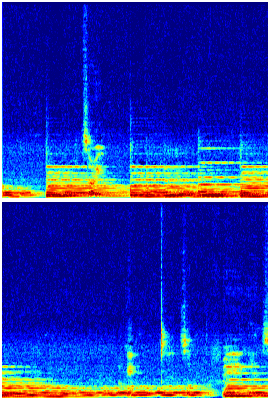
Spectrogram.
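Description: An electronic keyboard in a piano voice plays a sequence of sustained chords. The chord changes several times in the first five seconds, and one chord rings for about four seconds before the next is struck near the end.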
